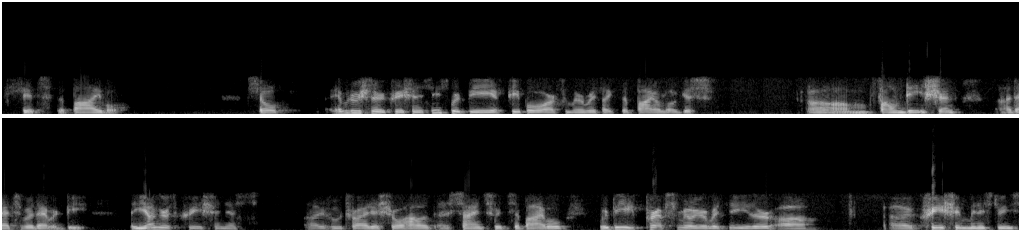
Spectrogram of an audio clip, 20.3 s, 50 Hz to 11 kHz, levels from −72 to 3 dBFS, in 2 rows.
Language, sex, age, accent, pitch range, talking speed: English, male, 60-79, American, 130-150 Hz, 145 wpm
